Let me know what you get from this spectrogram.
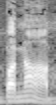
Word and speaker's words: banah: That word build in Hebrew is a word that's pronounced bana, B-A-N-A-H.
